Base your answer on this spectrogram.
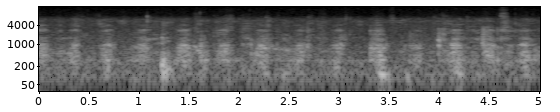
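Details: Two-day-old Dogo Canario puppies of a kennel litter, making soft squeaks and grunting whimpers in scattered short bursts, with some louder squeals near the middle and end over a low background hum.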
